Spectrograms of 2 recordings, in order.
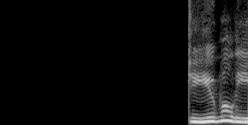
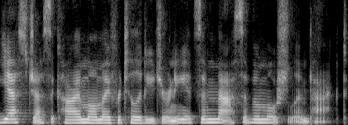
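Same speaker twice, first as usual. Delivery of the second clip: normal talking voice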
